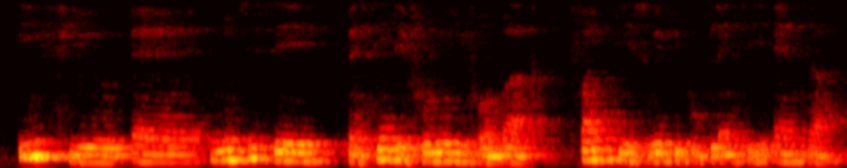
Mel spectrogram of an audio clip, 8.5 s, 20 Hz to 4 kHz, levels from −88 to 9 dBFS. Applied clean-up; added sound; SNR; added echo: none; none; none; reverberation time 1.0 s.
